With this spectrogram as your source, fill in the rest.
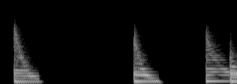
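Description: Three short dub chord stabs from a Serum synth patch with raised filter resonance, slight drive and fattening, each a bright harmonic-rich burst; two stand alone with gaps, the last pair close together.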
